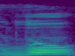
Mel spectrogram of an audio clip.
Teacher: Ulangi ya, kemudian dzu ya, ya dimanyunkan, kemudian dzu juga dhammah lagi, huruf dzal dhammah, kemudian tempat keluar hurufnya adalah dari ujung lidah bertemu dengan ujung gigi seri bagian atas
